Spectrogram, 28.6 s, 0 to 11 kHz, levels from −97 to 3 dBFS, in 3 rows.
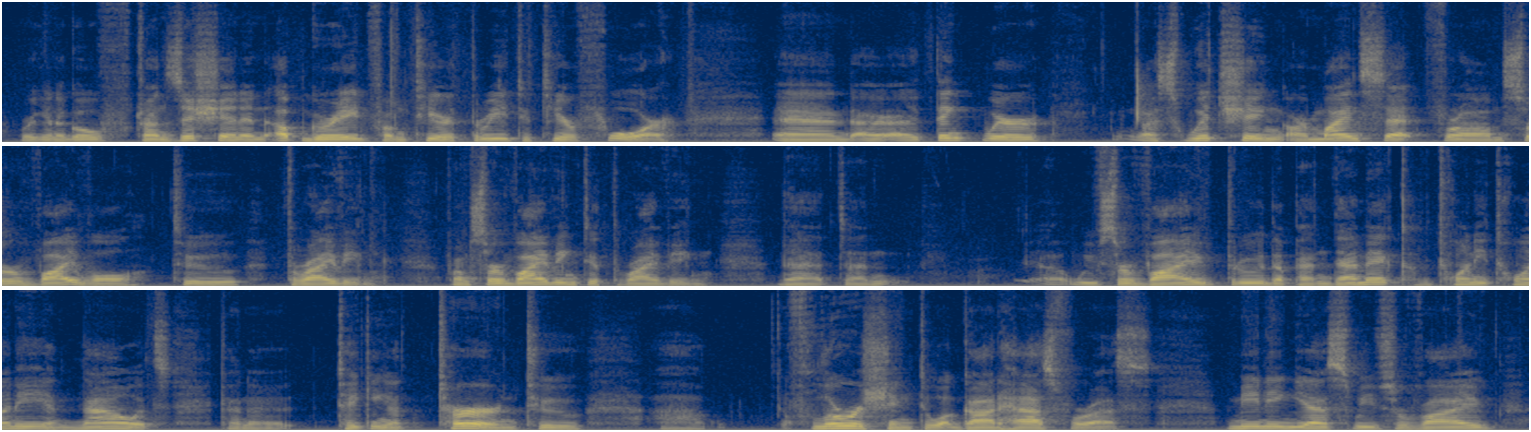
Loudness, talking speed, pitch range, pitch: -29 LUFS, 115 wpm, 120-150 Hz, 135 Hz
